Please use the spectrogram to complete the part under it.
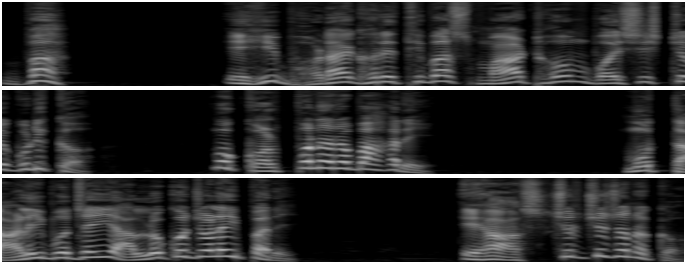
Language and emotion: Odia, surprised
